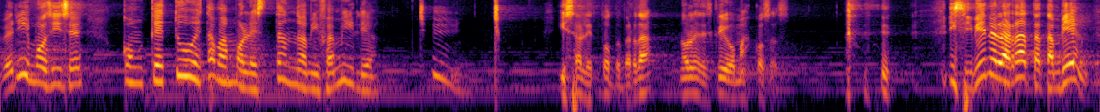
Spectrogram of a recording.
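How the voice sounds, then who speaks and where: Male pastor, high lively pitch, emphatic sermon delivery, long church reverb with faint music. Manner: emphatic preaching, sweeping pitch, acts out scenes. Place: church hall.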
